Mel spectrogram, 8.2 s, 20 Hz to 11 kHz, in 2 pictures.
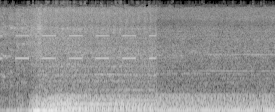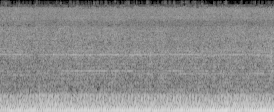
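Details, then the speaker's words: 1998 Mercedes W202 C43 AMG with misfire codes P0300, P0305 and P0307 above 3500 rpm, after new EGR, MAF and coil pack: catches and settles into smooth, even idle, no stumble; sounds remarkably better; normal running. "This sounds remarkably better now. All right, there you go. That was the problem."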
